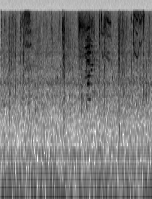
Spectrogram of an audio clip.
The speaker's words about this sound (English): I can definitely hear spiders running around.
